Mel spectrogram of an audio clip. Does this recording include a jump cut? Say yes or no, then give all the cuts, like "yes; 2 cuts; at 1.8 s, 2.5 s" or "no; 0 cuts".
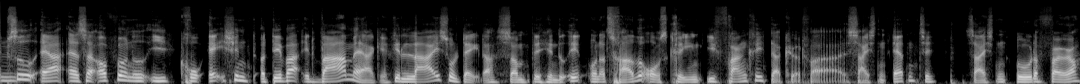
yes; 1 cut; at 3.9 s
